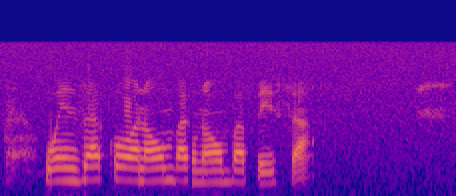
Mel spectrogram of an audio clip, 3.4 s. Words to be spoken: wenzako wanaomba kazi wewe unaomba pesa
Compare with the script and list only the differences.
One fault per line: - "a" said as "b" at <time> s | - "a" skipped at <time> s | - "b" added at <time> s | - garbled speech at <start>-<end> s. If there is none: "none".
- "kazi wewe" skipped at 1.4 s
